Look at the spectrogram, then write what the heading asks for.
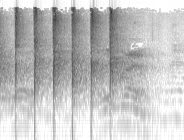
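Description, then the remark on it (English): A church audience claps in unison to praise God, six sharp, evenly spaced claps in a quick steady rhythm, then the clapping stops and faint voices linger as it fades. “We need to exalt God. We need to applaud Him.”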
